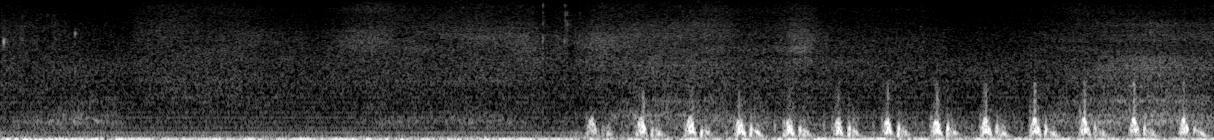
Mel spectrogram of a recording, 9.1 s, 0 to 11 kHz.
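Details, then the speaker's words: Role-played prenatal visit, likely simulated, with a patient worried about a high-risk pregnancy: an abdominal ultrasound with gel and wand gives a soft hum, then rapid regular whooshing beats at about 160 a minute. The fetal heartbeat is called normal, measurements good, and no red flags seen. "And there's baby. Good measurements. Nice heartbeat."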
